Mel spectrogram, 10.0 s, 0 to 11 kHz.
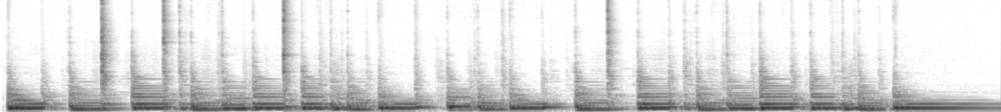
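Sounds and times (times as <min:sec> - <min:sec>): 
upright bass: 0:00.0 - 0:10.0.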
